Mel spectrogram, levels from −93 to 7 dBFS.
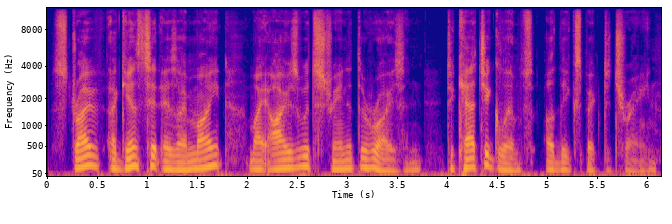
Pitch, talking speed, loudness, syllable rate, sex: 115 Hz, 205 wpm, -17 LUFS, 5.1 syllables/s, male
